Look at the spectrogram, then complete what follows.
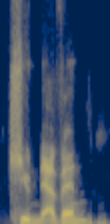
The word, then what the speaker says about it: Cynefin: decision making framework that's called qnevin and it's spelled c-y-n-e-f-i-n so nothing like what you would say reading it and say q-nevin and that is because it is a welsh word for habitat or maybe familiar um and so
